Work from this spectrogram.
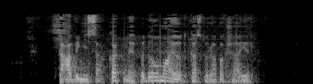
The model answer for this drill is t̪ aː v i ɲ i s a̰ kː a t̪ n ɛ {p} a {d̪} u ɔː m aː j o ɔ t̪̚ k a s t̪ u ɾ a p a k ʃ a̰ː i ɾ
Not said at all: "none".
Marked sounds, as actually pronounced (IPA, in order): p, d̪

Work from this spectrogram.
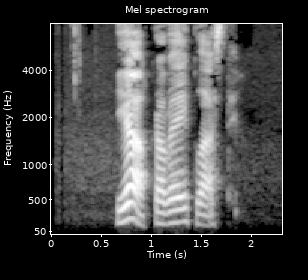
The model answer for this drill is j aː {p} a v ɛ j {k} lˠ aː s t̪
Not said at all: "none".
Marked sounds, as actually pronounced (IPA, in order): k, p

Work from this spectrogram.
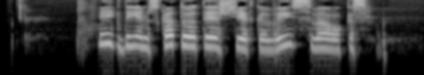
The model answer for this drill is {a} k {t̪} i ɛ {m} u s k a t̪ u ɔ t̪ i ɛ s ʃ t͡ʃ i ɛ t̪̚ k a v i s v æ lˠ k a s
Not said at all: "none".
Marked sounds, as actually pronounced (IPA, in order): i, d̪, n

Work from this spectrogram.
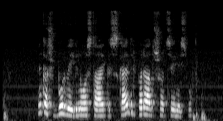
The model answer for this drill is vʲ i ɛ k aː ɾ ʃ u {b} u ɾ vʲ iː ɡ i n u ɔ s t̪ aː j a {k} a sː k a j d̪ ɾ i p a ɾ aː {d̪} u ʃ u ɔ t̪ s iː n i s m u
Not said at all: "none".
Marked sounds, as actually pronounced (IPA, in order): b, k, d̪

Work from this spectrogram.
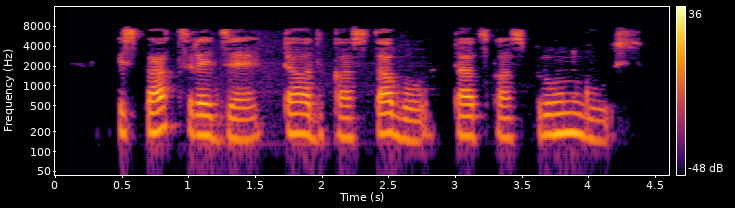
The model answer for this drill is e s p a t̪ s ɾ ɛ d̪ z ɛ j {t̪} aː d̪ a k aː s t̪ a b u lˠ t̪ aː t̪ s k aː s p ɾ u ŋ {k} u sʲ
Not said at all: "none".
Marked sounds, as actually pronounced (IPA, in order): t̪, ɡ

